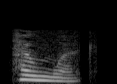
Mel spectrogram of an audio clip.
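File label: "homework", English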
